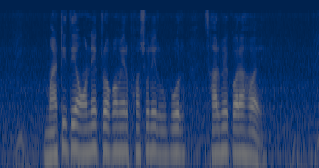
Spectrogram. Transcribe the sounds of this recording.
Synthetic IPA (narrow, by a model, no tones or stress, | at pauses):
maʈit̪eɔnekɾɔkomeɾfʰɔʃoleɾup̬oɾ | saɾbʱekɔɾaɦɔe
